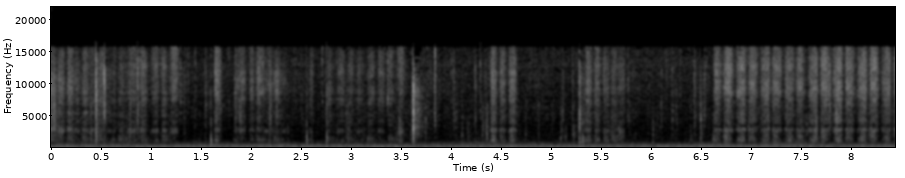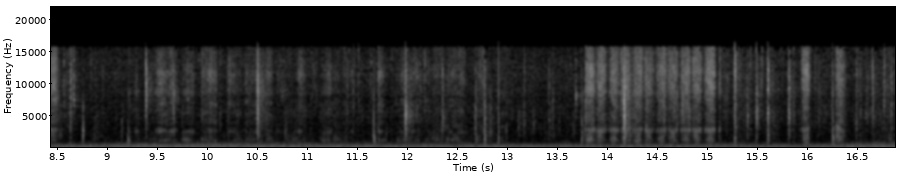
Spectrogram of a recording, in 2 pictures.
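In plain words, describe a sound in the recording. Fires crackle and pop steadily in braziers.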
